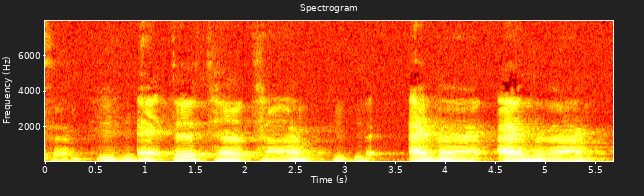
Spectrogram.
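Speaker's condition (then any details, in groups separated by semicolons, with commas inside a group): Dystonia; mouth impairment affects speech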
